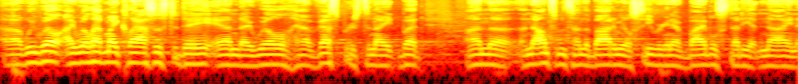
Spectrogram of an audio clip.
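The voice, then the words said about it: Hoarse, rough voice from a cold. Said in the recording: “my voice is a little shot. I have a bad cold that's settled in my throat... sounds terrible... my voice is messed up today”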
